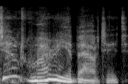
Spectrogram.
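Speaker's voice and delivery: put-on British maid voice, camp female tone. In a role-play, replying to an apology, British housemaid voice. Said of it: "becoming a fucking, like, British housemaid".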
